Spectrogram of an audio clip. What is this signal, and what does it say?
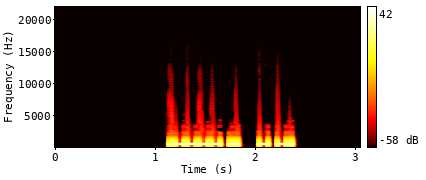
Morse code, heard as a keyed tone, about 40 wpm, 700 Hz. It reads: 1I TN
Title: Winter Field Day Exchanges 40wpm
